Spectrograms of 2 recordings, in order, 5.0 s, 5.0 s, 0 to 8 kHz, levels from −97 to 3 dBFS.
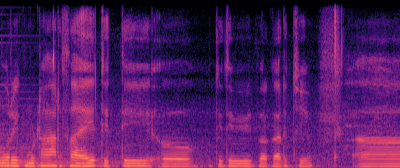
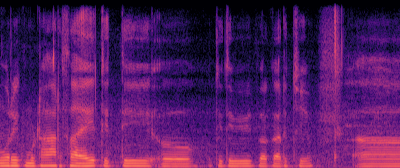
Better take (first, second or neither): second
